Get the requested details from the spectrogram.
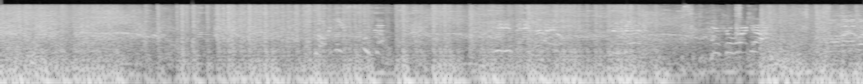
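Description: Guns fire back from a short distance.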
